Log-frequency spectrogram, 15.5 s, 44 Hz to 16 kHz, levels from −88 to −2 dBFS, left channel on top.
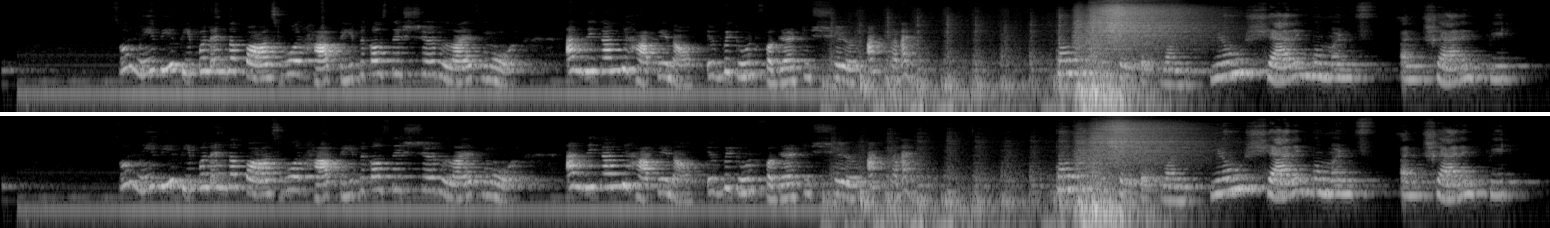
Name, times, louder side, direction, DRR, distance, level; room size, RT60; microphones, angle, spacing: voice 1, 1.2-5.2 5.7-9.2, left 3 dB, 25° left, 6 dB, 0.5 m, -31 dB
sound 1, 8.2-12.1, left 3 dB, 65° left, 1.9 m, -35 dB
voice 2, 10.6-13.6 14.0-15.0, equal, 5° right, 1 dB, 1.5 m, -34 dB
14.0 x 7.3 x 2.6 m, 0.86 s
head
